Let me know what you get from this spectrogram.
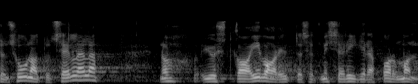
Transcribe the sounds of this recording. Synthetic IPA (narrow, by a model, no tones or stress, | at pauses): onsuːnɑt̪ːˑud̪̥se̞lːe̞le | no̞hjust̪kɑivɑɾiyt̪ˑle̞se̞t̪misːeɾiːɡ̥iɾe̞fo̞rmo̞n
